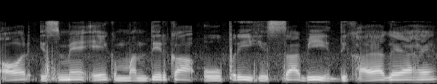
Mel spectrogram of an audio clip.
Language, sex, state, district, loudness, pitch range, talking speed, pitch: Hindi, male, Bihar, Samastipur, -14 LUFS, 95-110 Hz, 150 wpm, 110 Hz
